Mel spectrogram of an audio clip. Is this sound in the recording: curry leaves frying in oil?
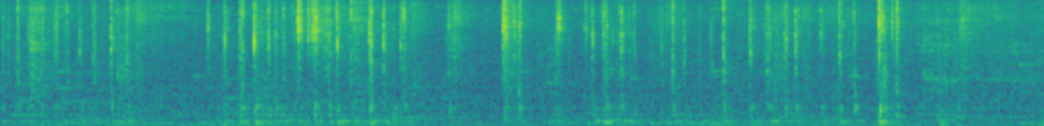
no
